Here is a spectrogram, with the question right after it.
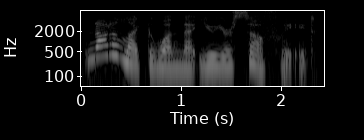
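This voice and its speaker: A woman's voice: mid-range voice, big pitch swings, moderate pace, no echo, studio quality. A woman voicing a proud, aloof immortal crane adeptus in human form, speaking in stiff, archaic formal phrases for a video game. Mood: stiff, hesitant. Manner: stiffly formal, archaic, calls herself "one". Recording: game music behind.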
